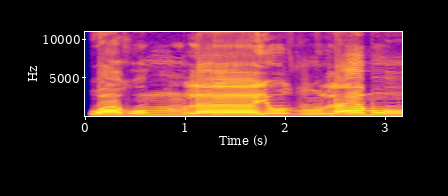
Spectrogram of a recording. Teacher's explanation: মু বলে তিন আলিফ টান দিয়ে নুনকে ধরবে, নুনের উপরে জবরটা সাকিন হয়ে যাবে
